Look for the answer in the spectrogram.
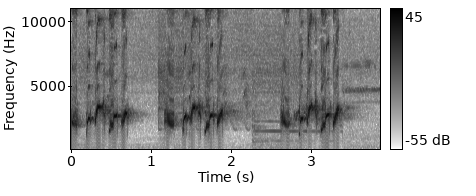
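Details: Red-whiskered bulbul singing a morning training song in the 'xoắn tít' double-voiced twisting style, used to train other birds. Three bubbly, rapid, whistled phrases follow almost back to back with barely a pause.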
